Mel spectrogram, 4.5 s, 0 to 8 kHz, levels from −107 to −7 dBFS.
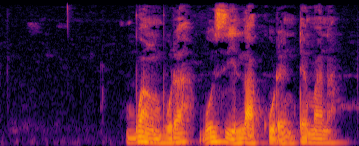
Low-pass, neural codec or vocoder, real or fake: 7.2 kHz; none; real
